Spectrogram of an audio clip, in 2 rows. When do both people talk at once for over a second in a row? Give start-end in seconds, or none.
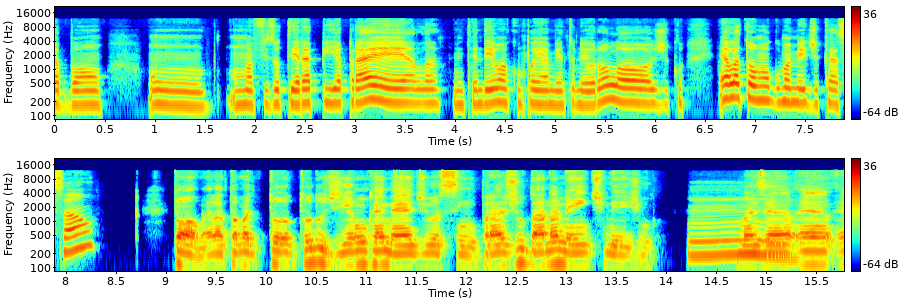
none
